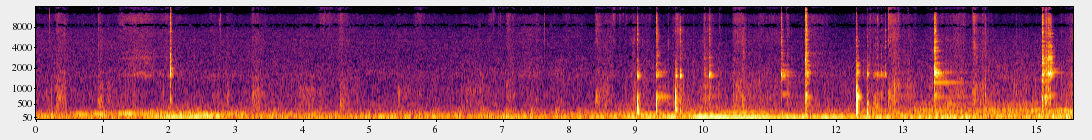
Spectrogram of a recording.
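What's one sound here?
A shovel scrapes and scoops gravel and sand.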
